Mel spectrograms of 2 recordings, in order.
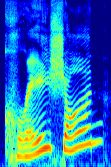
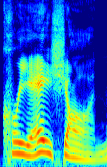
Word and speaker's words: Kreayshawn: And is it Kreayshawn? – I think you're saying it right, because however I'm saying it, it's usually wrong.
